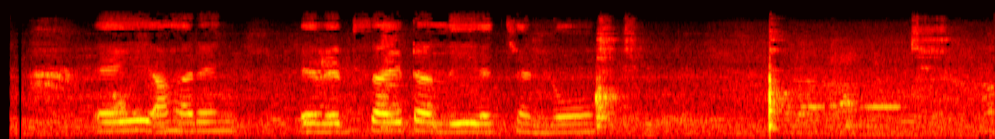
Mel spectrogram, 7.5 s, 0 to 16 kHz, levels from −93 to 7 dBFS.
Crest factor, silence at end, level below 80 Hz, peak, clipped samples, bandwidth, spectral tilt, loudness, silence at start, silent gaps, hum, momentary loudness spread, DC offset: 28 dB; 0 s; -72 dBFS; 0 dBFS; under 0.1%; 11.5 kHz; -3.5 dB/octave; -28 LUFS; 0.1 s; none; none; 19 LU; under 0.1%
